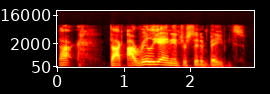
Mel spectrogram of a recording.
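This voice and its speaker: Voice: mid-range voice, very animated, normal speed, no echo, lo-fi sound, natural voice. A performer in an old-time western radio play, voicing a worried, folksy cowboy sidekick with a rustic drawl. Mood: exasperated.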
